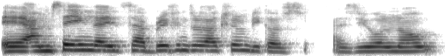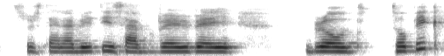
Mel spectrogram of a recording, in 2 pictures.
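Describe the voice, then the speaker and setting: A woman with a Spanish accent speaks at a medium pitch and moderate pace, her intonation fairly even. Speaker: sustainability consultant and trainer. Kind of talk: webinar lecture. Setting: video call webinar. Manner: halting, many repetitions.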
